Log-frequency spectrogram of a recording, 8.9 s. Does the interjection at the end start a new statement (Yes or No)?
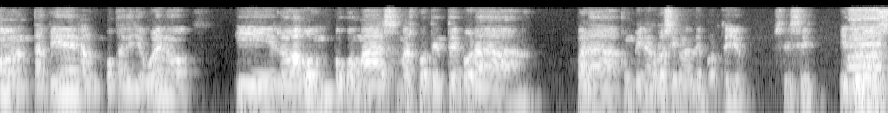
No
